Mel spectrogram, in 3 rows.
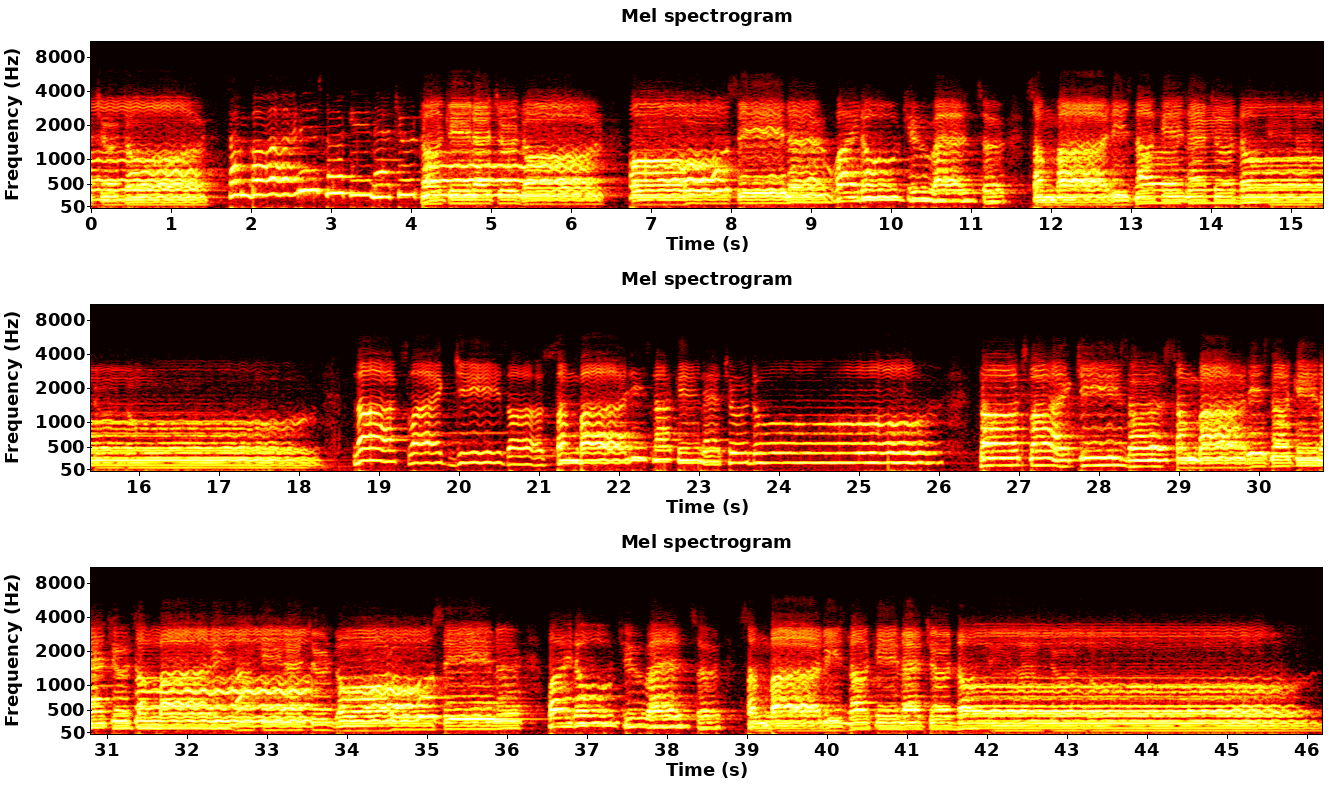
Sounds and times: Music: 0.0 - 18.4, 19.0 - 46.1.

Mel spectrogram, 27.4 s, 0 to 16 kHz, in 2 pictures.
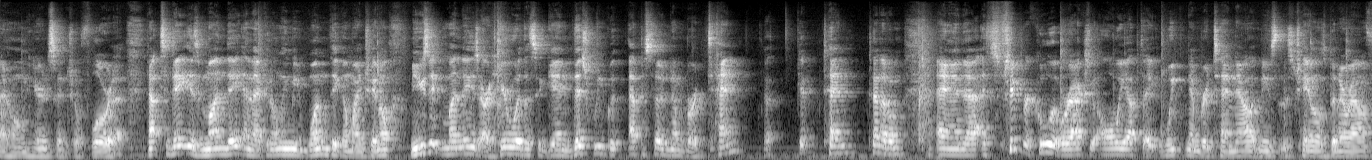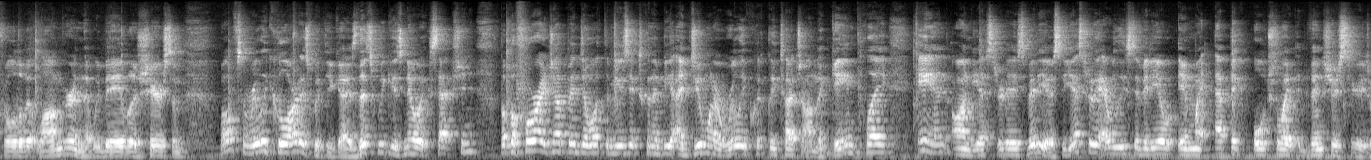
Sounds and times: Speech: 0.0 - 27.4.

